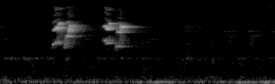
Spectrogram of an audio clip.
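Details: Budgerigar giving two quick harsh screechy chirps in succession, then quiet with a low hum.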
